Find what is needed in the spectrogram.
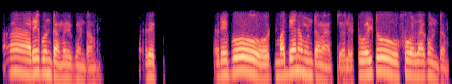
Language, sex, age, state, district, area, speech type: Telugu, male, 18-30, Telangana, Nagarkurnool, urban, conversation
